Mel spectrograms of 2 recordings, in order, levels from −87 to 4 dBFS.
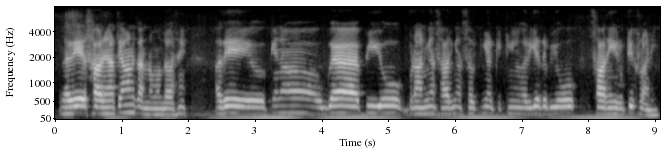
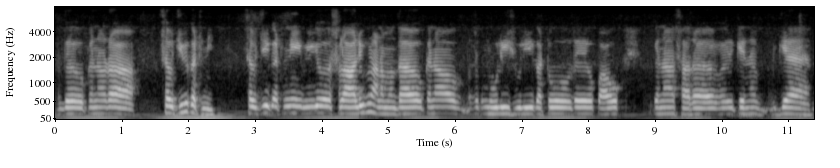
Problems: none marked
